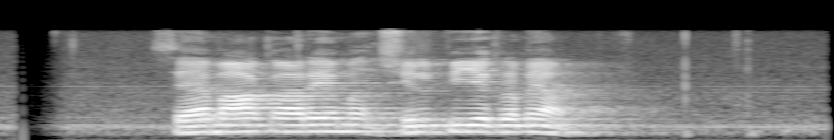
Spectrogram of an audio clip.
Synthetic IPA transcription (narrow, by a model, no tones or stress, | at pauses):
sæːmaːkaːɾeːməʃilpiːjəkɾɐmɐja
